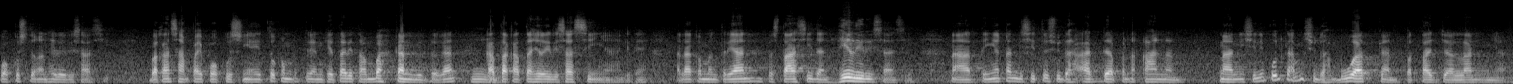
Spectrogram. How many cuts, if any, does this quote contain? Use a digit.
0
